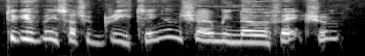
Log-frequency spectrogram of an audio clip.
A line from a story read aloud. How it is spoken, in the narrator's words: cried Miss Pross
